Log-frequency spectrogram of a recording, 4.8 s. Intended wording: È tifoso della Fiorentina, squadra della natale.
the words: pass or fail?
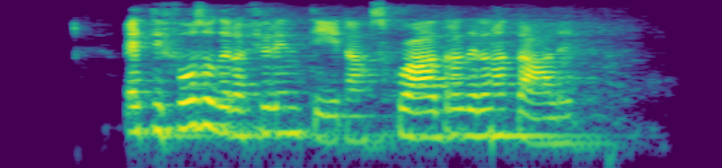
pass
